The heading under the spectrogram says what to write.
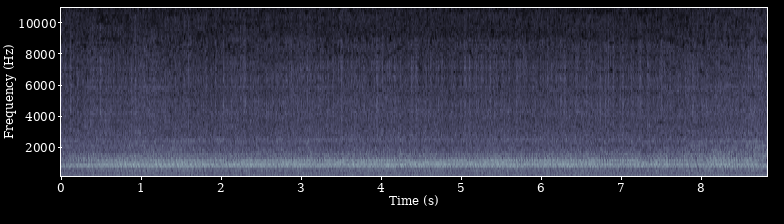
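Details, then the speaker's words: New Powermate PM0143250 3250 W generator, 208 cc four-stroke, zero hours, warm start without choke, running a 48 W fan as break-in load; steady even drone with no hunting, misses or knocks, about 82 dB at 20 feet. "running a small 48 watt table fan that's a break in low don't really want to load it up while it's brand new"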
